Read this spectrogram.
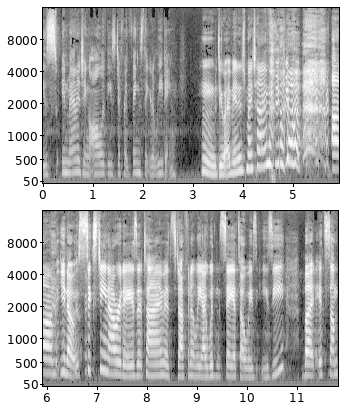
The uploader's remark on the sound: Live from our 2022 Small Business Summit event. For a fireside chat.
